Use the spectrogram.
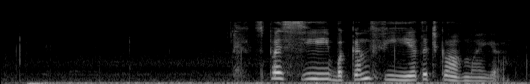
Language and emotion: Russian, positive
